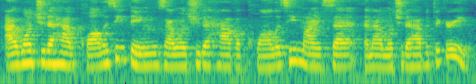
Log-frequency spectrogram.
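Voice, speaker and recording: Low-pitched woman, tarot reader, blunt rambling monologue, roomy echo. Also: steady tone, fast, dark tone. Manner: rambling, blunt, swears when heated. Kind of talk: casual tarot reading monologue. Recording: echoey room with faint background noise.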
